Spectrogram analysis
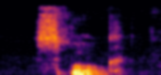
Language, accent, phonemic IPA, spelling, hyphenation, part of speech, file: English, Southern England, /ˈspɔːk/, spork, spork, noun / verb, LL-Q1860 (eng)-spork.wav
